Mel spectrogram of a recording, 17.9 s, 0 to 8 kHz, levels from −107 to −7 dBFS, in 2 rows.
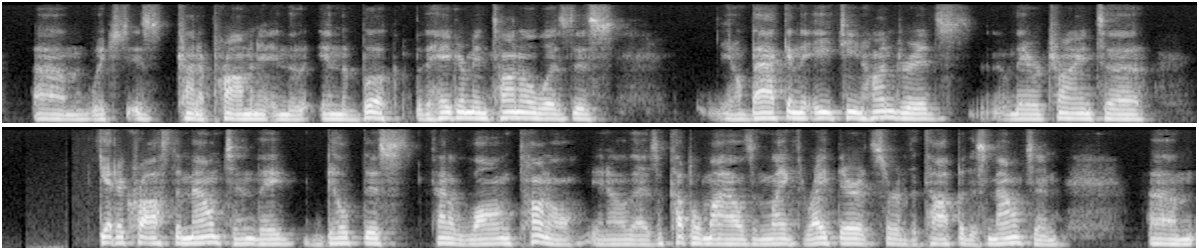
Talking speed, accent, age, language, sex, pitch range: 195 wpm, American, 30-49, English, male, 110-130 Hz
